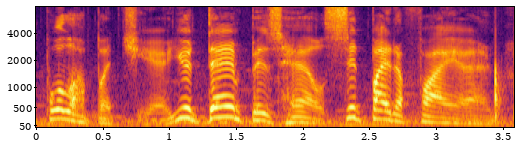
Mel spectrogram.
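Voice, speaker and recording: An actor playing a gruff 1930s Chicago mob boss with a Chicago accent, swearing and barking orders. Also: male voice, mid-range voice, wildly swooping pitch, a little slow. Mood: sly hospitality. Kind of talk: audio drama acting. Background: music score.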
